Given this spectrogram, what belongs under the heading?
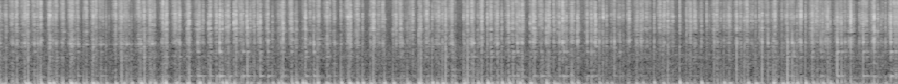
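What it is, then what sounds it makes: Aluminium drink can, tapped and scratched. A large, hollow aluminium Red Bull can is held horizontally in front of the mic and tapped and scratched with fingers and nails. The result is a dense run of soft, low, thudding taps with very short decay, overlaid with faint scratchy texture and a slight metallic ring.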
